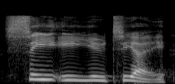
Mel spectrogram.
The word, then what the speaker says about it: Ceuta: It all started in August 1415 in a North Moroccan port city, which is spelt C-E-U-T-A, pronounced Ceuta.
